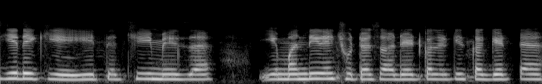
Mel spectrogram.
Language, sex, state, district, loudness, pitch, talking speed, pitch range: Hindi, female, Bihar, Gopalganj, -19 LUFS, 235 Hz, 165 wpm, 230-245 Hz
